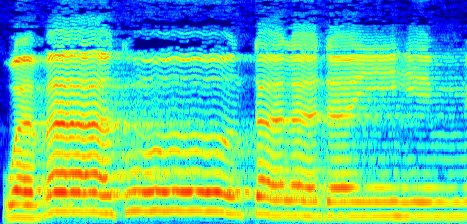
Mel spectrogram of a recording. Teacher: Ikhfa itu maksudnya disembunyikan bunyi nun matinya di belakang ta dengan kadar dua harakat.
